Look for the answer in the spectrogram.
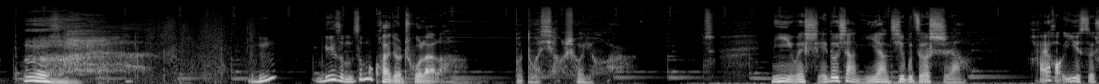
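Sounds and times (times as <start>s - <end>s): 
speech: 0.2s - 0.9s, 2.6s - 6.1s, 7.0s - 10.9s
loud yawning while stretching: 0.2s - 1.6s.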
